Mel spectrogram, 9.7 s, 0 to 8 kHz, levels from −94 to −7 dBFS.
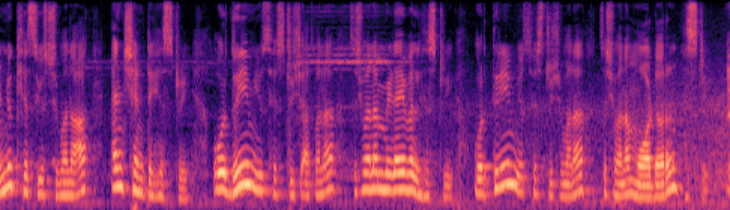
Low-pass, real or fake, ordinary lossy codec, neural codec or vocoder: none; real; none; none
